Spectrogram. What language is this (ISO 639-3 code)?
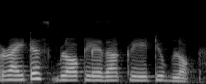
tel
